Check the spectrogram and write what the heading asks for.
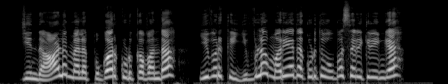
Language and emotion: Tamil, angry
